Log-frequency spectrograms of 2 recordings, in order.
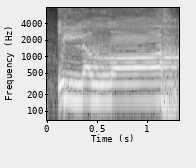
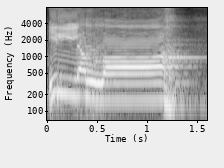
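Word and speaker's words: إلا الله: ഇലാഹ ഇല്ലല്ലാഹ് അങ്ങനെയാണ് നീട്ടണം ഇല്ലല്ലാഹ് ആ അലിഫും ഹാവും വരണം നമ്മൾ മനപ്പൂർവ്വം അത് ശ്രദ്ധിച്ചു തന്നെ ചെയ്യണം അപ്പോഴേ നമുക്കത് ശരിയാക്കി എടുക്കാൻ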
